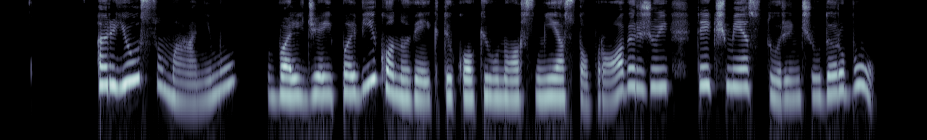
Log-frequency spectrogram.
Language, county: Lithuanian, Vilnius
